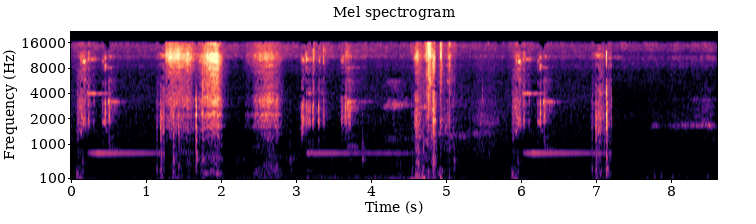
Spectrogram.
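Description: Doorbell rung three times, each ring a single steady tone lasting about a second, with no one answering. Between the rings there is handling rustle and one sharp thump a little past halfway.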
